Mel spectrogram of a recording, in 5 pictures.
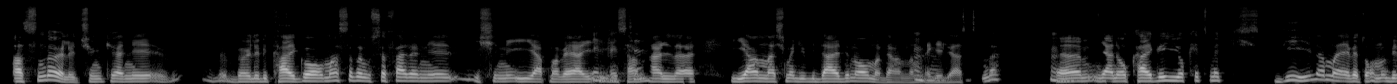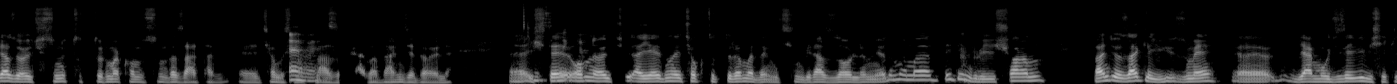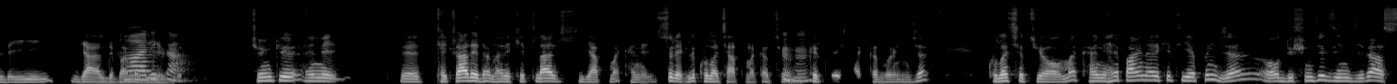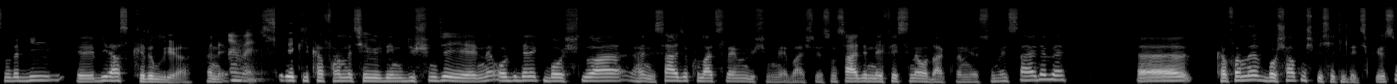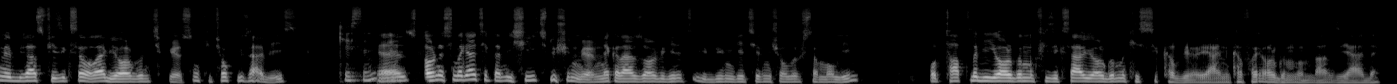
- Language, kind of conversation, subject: Turkish, podcast, İş-yaşam dengesini korumak için neler yapıyorsun?
- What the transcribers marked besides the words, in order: other background noise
